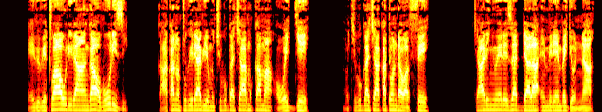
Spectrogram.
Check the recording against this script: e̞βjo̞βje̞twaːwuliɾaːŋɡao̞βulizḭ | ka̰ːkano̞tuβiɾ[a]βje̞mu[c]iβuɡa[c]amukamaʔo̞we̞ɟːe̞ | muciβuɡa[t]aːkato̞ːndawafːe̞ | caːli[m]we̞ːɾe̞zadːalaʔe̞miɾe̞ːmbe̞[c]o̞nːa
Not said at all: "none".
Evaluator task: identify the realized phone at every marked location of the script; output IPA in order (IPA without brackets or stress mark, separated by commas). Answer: a, c, c, c, ɲ, ɟ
